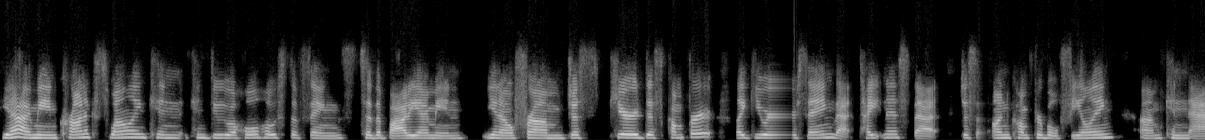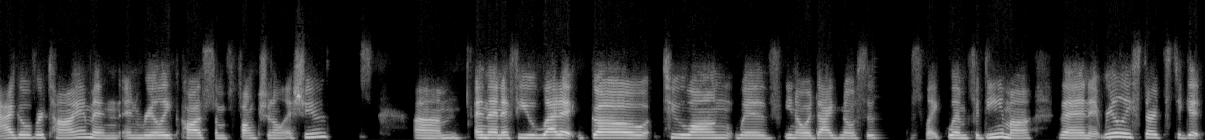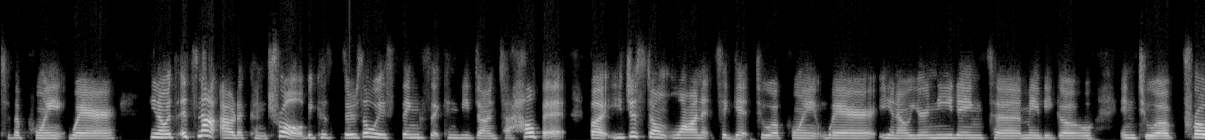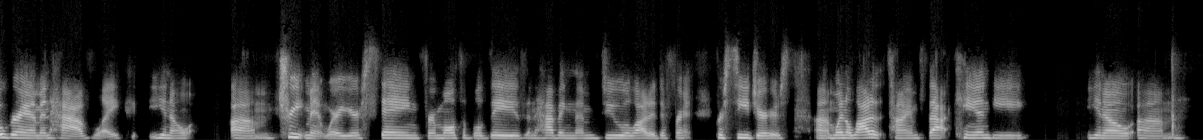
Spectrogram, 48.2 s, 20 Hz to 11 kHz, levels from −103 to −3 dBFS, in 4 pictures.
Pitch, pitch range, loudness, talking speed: 220 Hz, 210-235 Hz, -33 LUFS, 185 wpm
